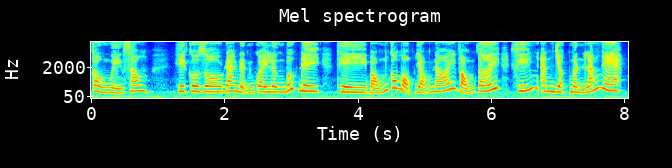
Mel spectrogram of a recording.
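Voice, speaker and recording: A woman's voice: a little high, lively intonation, measured pace, no echo. A woman narrating a scripted children's folktale as a storyteller. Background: background music.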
